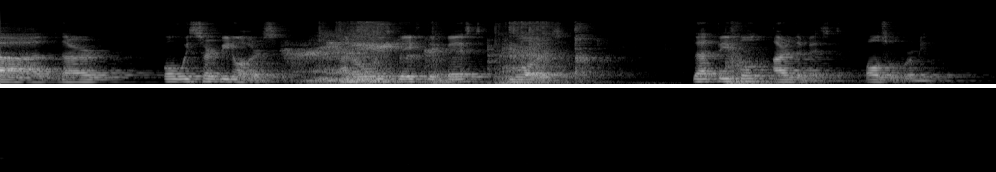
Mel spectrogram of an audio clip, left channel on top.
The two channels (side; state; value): right; silent; 53 dB below the other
